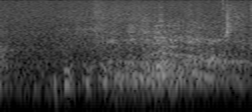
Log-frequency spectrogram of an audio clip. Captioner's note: laughter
